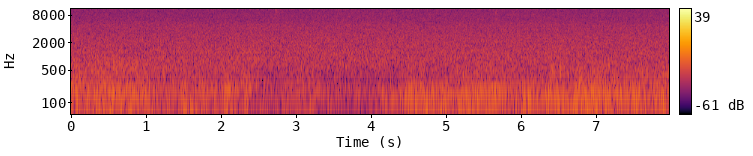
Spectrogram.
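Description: Steady rain, an even hiss, over a low rumble that eases about three seconds in and builds again in the second half.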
